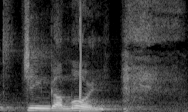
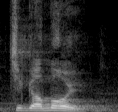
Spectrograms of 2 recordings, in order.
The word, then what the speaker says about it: Chigamoy: It is not Chingamoy. It is Chigamoy.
